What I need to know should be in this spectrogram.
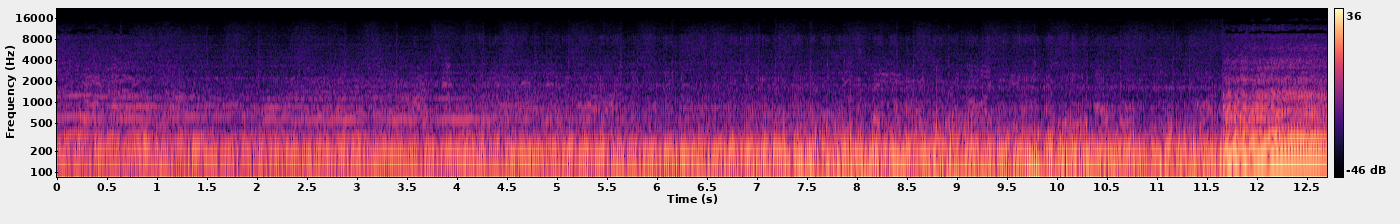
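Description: A powerful car engine rumbles at idle.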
